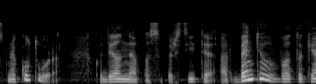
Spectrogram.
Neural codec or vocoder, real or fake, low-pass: none; real; 7.2 kHz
